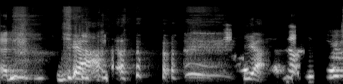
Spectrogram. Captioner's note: laughing; laughs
